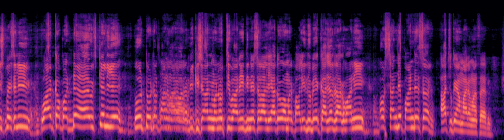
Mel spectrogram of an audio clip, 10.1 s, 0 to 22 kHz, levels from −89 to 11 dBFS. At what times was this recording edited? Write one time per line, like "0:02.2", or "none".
0:03.4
